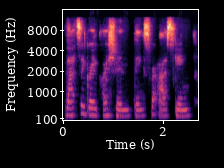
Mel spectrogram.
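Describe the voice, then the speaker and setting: A woman's voice: medium pitch, flat delivery, a little slow, warm tone, husky. An American woman speaking articulately and earnestly as a zine founder in a thoughtful interview.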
